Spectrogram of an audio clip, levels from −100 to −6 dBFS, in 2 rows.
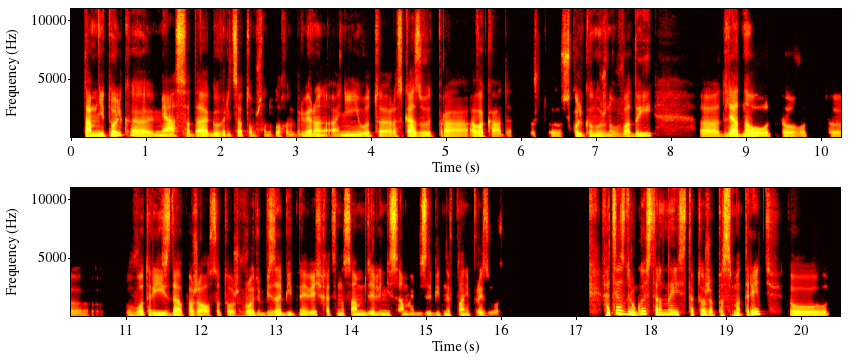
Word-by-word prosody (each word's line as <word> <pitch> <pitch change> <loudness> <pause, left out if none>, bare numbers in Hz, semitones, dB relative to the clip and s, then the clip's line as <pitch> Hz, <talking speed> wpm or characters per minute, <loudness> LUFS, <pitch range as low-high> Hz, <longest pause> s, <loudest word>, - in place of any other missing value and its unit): там 110 -1 +6
не 105 - +2
только 180 - +3
мясо, 100 0 +2
да, 120 +8 +3
говорится 100 -4 -2
о - - 0
том, 100 -2 -8
что 95 - -10
оно- 95 - -14
плохо. 100 - -8
Например, 100 +11 -2
а, 100 -6 0
они 115 +8 -2
вот, 110 -1 -3
а, 95 -1 0
рассказывают 105 0 +1
про 95 -2 -2
авокадо. 100 -4 0 0.2
То - - -15
что 90 -1 -12
сколько 110 +3 -1
нужно 100 -3 -4
воды, 105 - -1 0.6
а, 90 -1 0
для 100 +2 +6
1 105 0 +4
вот, 95 -2 -1
э, - - 0
вот, 95 -1 -4 0.3
э 95 +1 -8 0.5
Вот 130 +9 -2
рис, 110 -2 +1
да, 100 0 +3
пожалуйста, 95 -1 -2
тоже 95 -3 -6
вроде 105 0 -3
безобидная 100 0 -3
вещь, 135 +6 -1
хотя, - - -5
на 100 - -5
самом 105 +1 0
деле, 105 -1 -3
не 100 +1 -4
самая 95 -2 +3
безобидная 100 +2 -1
в - - -23
плане 95 -1 -3
производства. 95 -3 -7 1.4
Хотя, 220 +10 +6
с - - +4
другой 215 +2 +4
стороны, 190 -3 +3
если 185 -1 +1
так 170 - -2
тоже 170 -10 0
посмотреть, 115 - 0 0.2
то 105 -1 0
от - - -24
100 Hz, 170 wpm, -27 LUFS, 95-110 Hz, 1.4 s, там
